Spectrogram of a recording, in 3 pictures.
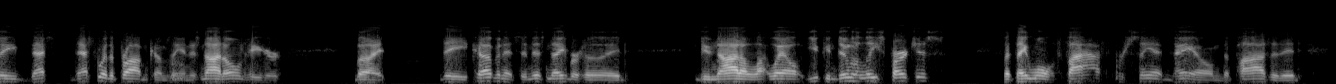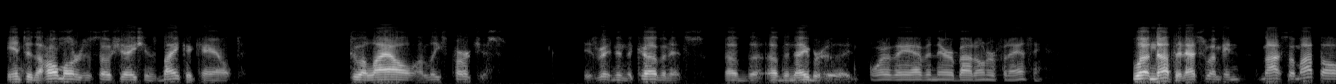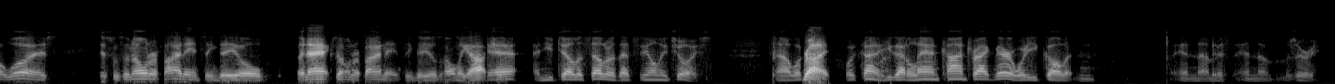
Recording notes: Q&A Call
